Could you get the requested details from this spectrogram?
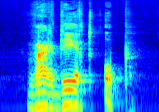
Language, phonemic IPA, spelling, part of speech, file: Dutch, /wɑrˈdert ˈɔp/, waardeert op, verb, Nl-waardeert op.ogg
- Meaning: inflection of opwaarderen: 1. second/third-person singular present indicative 2. plural imperative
